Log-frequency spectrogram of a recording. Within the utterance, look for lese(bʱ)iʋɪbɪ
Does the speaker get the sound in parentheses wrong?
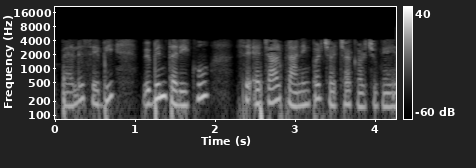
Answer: no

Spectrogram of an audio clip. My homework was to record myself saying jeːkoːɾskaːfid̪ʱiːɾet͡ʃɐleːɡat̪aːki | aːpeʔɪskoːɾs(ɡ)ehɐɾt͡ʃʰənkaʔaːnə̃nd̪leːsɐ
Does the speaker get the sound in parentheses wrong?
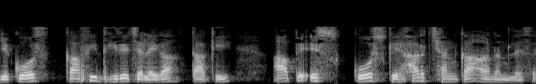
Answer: yes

